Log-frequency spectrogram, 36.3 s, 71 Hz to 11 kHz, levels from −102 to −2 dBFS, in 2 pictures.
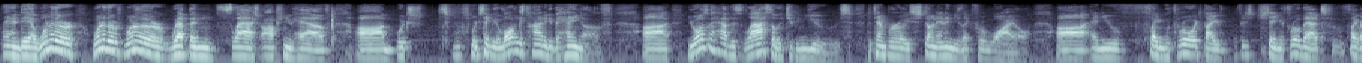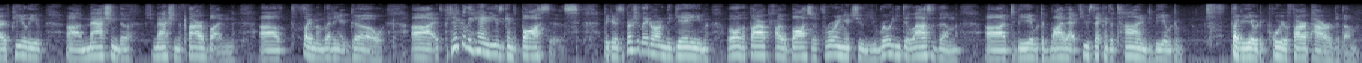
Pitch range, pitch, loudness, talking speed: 110-135 Hz, 120 Hz, -24 LUFS, 205 wpm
